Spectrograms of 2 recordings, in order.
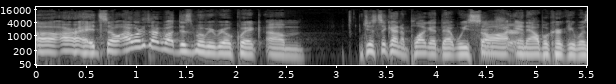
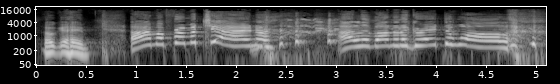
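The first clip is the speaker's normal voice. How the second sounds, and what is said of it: Exaggerated mock Chinese accent. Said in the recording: “you want to hear my Chinese impression? ... Very racist Asian accents.”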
